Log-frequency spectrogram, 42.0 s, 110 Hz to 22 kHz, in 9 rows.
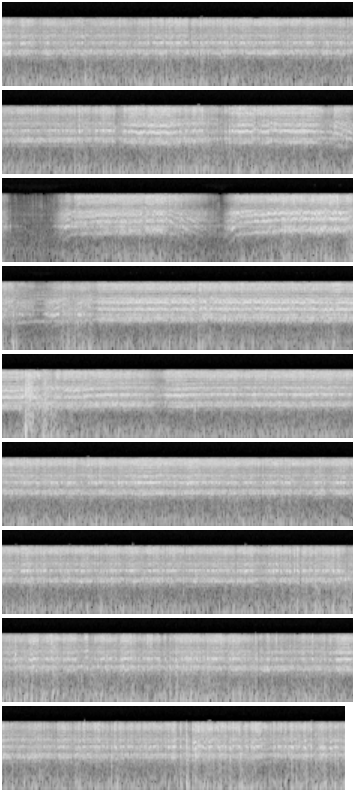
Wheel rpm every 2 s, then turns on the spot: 230, 230, 230, 220, 130, 130, 140, 150, 210, 210, 230, 230, 230, 230, 230, 230, 230, 230, 230, 230, 230.
none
